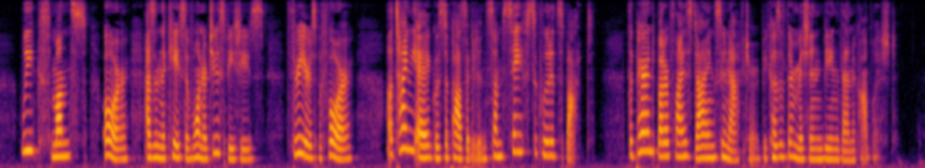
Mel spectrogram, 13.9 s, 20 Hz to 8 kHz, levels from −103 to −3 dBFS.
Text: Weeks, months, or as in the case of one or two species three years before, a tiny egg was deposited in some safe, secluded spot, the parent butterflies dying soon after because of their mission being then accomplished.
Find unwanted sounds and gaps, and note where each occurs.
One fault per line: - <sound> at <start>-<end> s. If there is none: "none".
none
